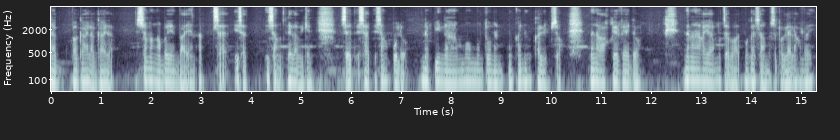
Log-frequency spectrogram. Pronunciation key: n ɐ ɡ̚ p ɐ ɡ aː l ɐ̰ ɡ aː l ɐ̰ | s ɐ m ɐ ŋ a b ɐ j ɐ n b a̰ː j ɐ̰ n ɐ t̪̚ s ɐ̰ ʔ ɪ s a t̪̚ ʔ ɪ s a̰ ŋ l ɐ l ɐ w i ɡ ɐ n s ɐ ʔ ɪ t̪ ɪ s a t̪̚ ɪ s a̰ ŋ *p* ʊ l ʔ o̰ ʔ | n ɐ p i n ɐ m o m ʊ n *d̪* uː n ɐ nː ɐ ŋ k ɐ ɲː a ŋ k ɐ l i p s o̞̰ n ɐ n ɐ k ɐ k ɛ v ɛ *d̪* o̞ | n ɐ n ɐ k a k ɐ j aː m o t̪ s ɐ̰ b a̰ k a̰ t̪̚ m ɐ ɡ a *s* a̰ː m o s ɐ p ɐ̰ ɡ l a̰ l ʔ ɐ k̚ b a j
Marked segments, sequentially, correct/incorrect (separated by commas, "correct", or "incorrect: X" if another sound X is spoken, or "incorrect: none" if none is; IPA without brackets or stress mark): correct, incorrect: t̪, correct, correct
